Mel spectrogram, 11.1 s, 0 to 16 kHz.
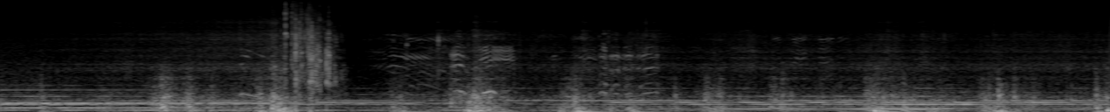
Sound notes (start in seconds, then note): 2.0 splashing; 3.9 chatter; 6.8 calm music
